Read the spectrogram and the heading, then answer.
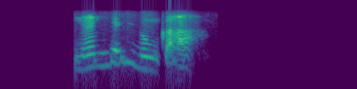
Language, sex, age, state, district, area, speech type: Santali, male, 60+, West Bengal, Purulia, rural, conversation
